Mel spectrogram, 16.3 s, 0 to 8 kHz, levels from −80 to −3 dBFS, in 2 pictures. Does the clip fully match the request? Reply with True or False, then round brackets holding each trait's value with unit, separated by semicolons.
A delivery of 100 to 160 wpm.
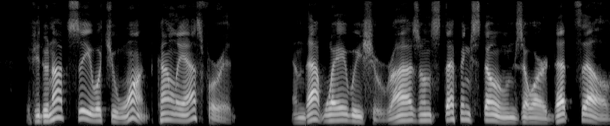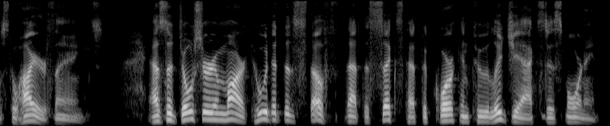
False (170 wpm)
